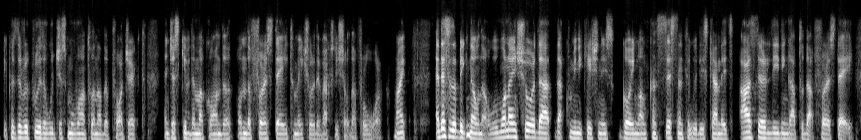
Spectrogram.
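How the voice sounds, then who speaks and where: Guy doing a software product walkthrough, talks quick, explainy and conversational, dry slightly muffled mic. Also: mid-range voice, creaky, no echo. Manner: explanatory, conversational with check-in tags. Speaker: software presenter. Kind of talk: product presentation.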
